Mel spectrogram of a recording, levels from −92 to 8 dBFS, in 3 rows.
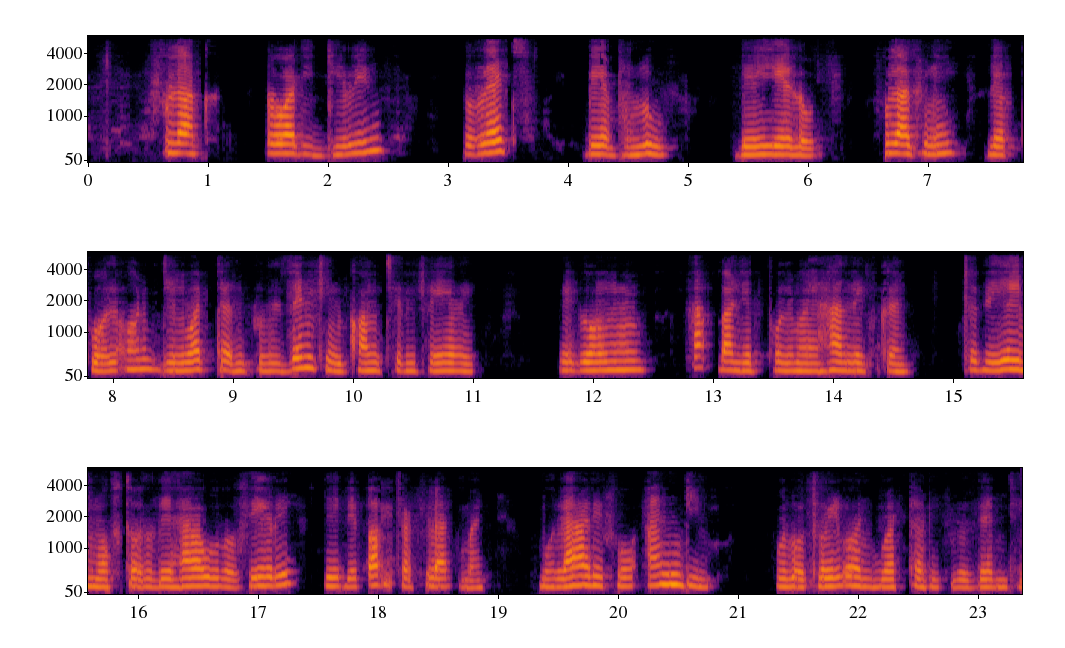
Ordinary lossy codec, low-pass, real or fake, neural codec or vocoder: AAC, 32 kbps; 5.4 kHz; fake; codec, 16 kHz in and 24 kHz out, 0.6 kbps, FireRedTTS-2 codec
